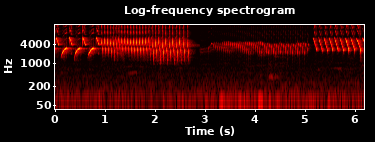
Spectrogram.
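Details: Canary song used as a lure to get silent canaries singing: swooping whistles, a dense trill, a softer level buzzing roll in the middle, then quick repeated chirped notes.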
